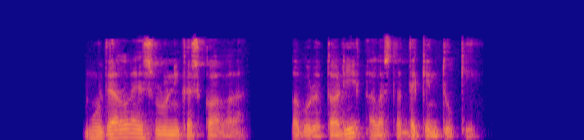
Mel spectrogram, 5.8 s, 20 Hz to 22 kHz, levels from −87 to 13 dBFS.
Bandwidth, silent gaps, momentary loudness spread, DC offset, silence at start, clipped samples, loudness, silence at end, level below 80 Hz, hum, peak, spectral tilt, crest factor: 7.8 kHz; 2.57-2.92 s; 14 LU; under 0.1%; 0.85 s; under 0.1%; -20 LUFS; 1.1 s; -46 dBFS; none; -2 dBFS; -4.5 dB/octave; 18 dB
